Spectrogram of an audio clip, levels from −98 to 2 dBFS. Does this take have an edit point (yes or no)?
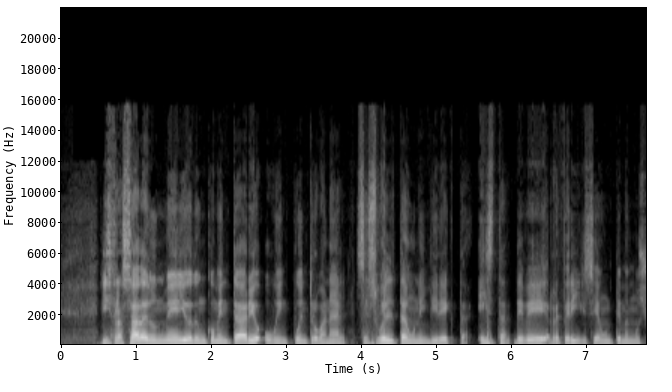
yes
